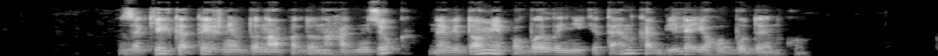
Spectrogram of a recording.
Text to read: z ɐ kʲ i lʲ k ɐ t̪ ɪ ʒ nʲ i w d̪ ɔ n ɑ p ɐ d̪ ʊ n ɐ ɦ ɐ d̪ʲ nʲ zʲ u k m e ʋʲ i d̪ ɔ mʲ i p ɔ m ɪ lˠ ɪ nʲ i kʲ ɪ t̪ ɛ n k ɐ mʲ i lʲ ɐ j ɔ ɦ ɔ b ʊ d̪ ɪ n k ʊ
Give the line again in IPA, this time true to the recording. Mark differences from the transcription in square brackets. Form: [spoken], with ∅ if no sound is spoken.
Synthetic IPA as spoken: z ɐ kʲ i lʲ k ɐ t̪ ɪ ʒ nʲ i w d̪ ɔ n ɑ p ɐ d̪ ʊ n ɐ ɦ ɐ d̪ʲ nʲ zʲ u k [n] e ʋʲ i d̪ ɔ mʲ i p ɔ [b] ɪ lˠ ɪ nʲ i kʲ ɪ t̪ ɛ n k ɐ [bʲ] i lʲ ɐ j ɔ ɦ ɔ b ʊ d̪ ɪ n k ʊ

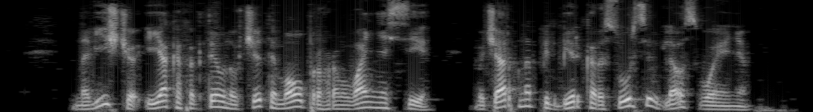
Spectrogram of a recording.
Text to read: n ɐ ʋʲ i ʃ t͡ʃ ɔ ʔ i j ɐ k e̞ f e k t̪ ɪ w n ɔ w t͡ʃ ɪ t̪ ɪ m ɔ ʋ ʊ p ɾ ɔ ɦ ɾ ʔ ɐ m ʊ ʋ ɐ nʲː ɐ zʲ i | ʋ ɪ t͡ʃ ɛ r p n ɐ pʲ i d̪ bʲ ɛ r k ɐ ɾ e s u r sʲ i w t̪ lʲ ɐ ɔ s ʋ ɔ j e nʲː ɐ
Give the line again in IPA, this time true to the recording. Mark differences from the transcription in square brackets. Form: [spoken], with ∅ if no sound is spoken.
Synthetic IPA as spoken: n ɐ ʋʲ i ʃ t͡ʃ ɔ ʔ i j ɐ k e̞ f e k t̪ ɪ w n ɔ w t͡ʃ ɪ t̪ ɪ m ɔ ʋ ʊ p ɾ ɔ ɦ ɾ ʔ ɐ m ʊ ʋ [ɑ] nʲː ɐ [sʲ] i | ʋ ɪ t͡ʃ ɛ r p n ɐ pʲ i d̪ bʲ [i] r k ɐ ɾ e s u r sʲ i w [d̪] lʲ ɐ ɔ s ʋ ɔ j e nʲː ɐ

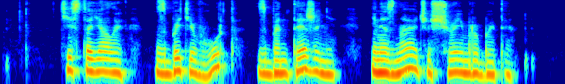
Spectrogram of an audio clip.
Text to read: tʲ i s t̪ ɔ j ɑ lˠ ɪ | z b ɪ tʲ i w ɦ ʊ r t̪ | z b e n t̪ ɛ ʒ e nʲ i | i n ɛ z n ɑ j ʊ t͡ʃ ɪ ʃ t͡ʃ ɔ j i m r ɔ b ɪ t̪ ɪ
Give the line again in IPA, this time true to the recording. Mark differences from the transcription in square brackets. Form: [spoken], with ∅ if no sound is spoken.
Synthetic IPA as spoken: tʲ i s t̪ ɔ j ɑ lˠ ɪ | z b ɪ tʲ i w ɦ [u] r t̪ | z b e n t̪ ɛ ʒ e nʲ i | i n ɛ z n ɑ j ʊ t͡ʃ ɪ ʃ t͡ʃ ɔ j i m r ɔ b ɪ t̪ ɪ

